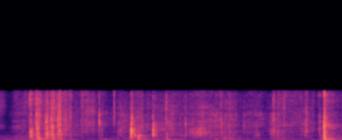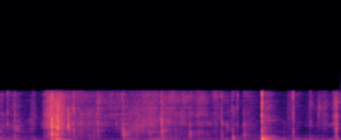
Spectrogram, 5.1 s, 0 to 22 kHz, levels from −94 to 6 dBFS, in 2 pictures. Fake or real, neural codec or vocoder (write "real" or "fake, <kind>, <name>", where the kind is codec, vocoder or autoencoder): fake, codec, SNAC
